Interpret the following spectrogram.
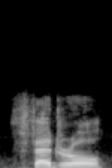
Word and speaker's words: federal: So federal is one word. It's kind of got a silent E. At the end of the word, state, the E is silent too. So a lot of times, at the end of the word, you have the silent E.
